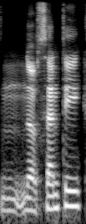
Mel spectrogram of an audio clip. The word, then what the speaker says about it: Nocenti: And I guess I pronounced her name wrong. It's Nocenti.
